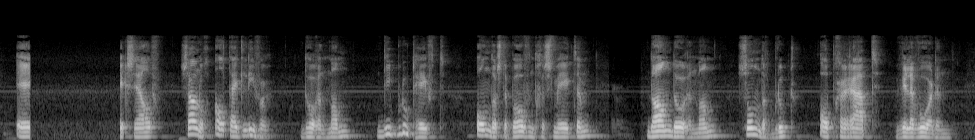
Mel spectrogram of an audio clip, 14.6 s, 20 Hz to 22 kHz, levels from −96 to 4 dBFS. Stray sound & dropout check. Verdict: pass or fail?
pass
